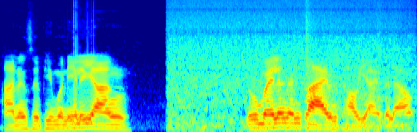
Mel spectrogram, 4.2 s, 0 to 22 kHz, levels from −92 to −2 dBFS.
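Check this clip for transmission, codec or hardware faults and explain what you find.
Two faults turn up in this speech clip: noise suppressor artifacts across the whole recording, and a burst of processor overload crackle early on.

The noise suppressor artifacts run from start to finish. The suppressor judges, frame by frame, which frequency bands hold steady noise and turns them down, here by about 5 dB. Because that decision keeps changing, the background dips in the pauses and comes back up underneath the speech. The effect gets easier to hear after about 1.5 s, when the room noise itself climbs by about 22 dB and settles roughly 14 dB below the speech. That room noise is part of the recording, not a system fault.

The processor overload crackle runs from 0.65 to 0.94 s. For those 0.3 s the processor fell behind and kept missing its deadlines for the very short audio buffers it handles. 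Each missed buffer was skipped rather than held, so the audio jumps forward with a hard edge each time. The rapid string of skips, around twenty, fits buffers roughly 0.7 ms long. It comes across as a short burst of gritty, tearing crackle laid over the speech, which stops as soon as the load eases.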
